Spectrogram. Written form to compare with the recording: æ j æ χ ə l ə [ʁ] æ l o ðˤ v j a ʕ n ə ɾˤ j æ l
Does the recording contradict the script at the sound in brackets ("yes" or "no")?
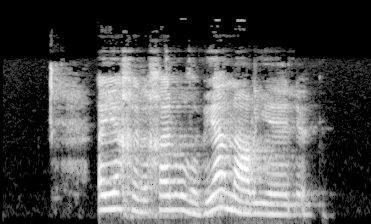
yes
